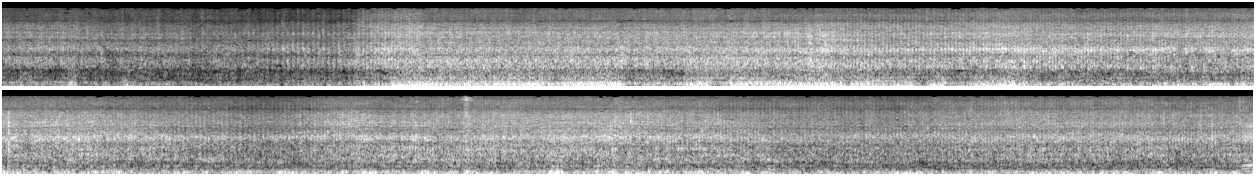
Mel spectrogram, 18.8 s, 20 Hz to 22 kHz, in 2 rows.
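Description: A Mahindra Yuvo Tech+ 575 DI 4x4 or Swaraj 744 FE 4x4 tractor engine running in a muddy paddy field, a continuous loud diesel rumble that rises after a few seconds and holds steady.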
